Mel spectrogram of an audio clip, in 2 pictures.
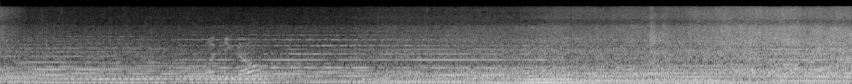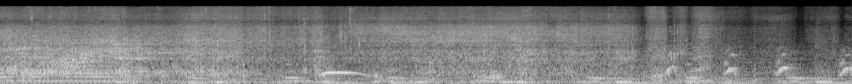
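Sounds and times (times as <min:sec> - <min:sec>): car engine pulling: 0:00.0 - 0:17.0
plow board scraping snow: 0:00.0 - 0:17.0.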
